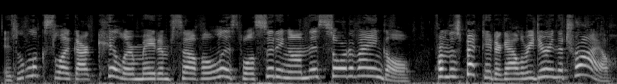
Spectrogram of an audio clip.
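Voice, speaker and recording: A woman's voice: high-pitched, sing-song, brisk, a bit bright. A woman playing a plucky, loyal young sidekick in a 1930s-style radio serial, earnest and slangy. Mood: urgent.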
